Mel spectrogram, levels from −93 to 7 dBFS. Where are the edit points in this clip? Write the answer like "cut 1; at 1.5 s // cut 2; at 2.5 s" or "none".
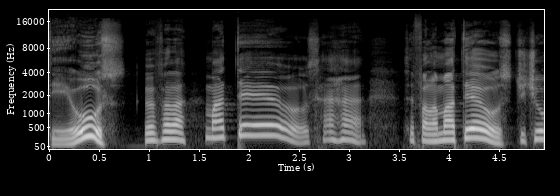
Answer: cut 1; at 1.0 s // cut 2; at 1.6 s

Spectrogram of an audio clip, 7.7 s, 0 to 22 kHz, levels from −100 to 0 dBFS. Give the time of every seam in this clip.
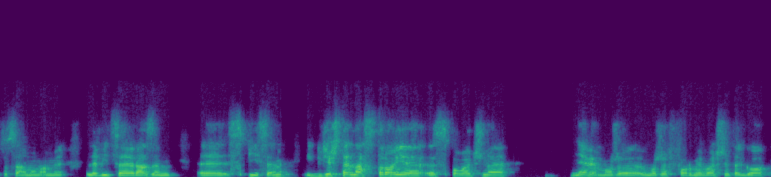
none

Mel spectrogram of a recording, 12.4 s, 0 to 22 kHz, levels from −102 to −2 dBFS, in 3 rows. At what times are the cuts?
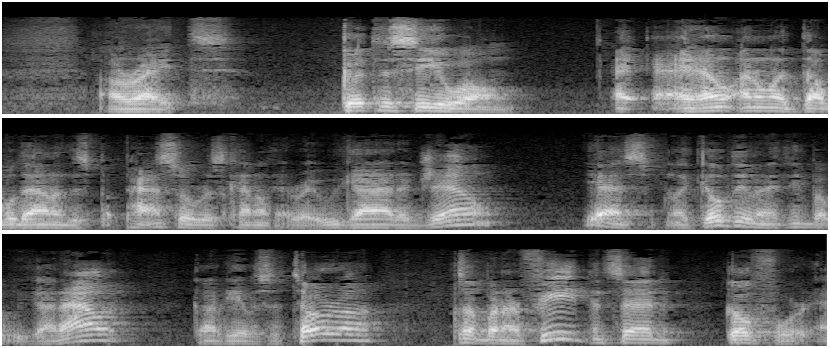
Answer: cut 1; at 5.5 s // cut 2; at 7.5 s // cut 3; at 10.5 s

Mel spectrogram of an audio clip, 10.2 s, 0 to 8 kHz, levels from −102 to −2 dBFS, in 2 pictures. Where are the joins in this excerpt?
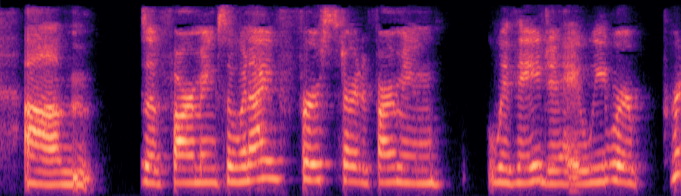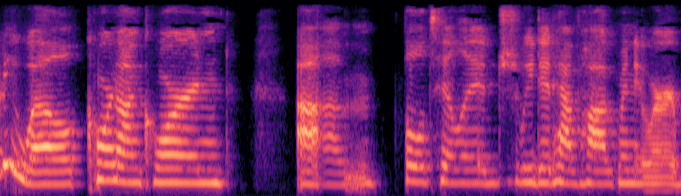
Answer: cut 1; at 1.1 s // cut 2; at 8.0 s

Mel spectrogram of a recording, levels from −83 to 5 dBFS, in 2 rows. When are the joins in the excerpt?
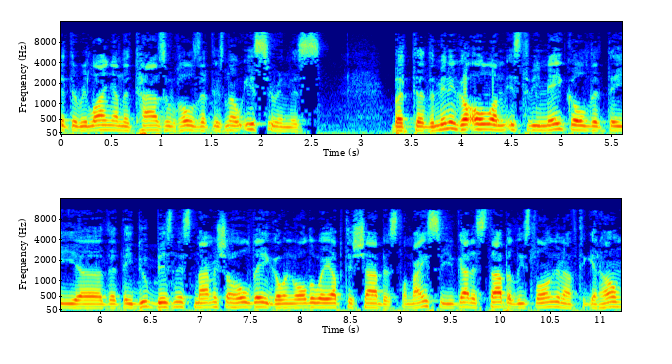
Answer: none

